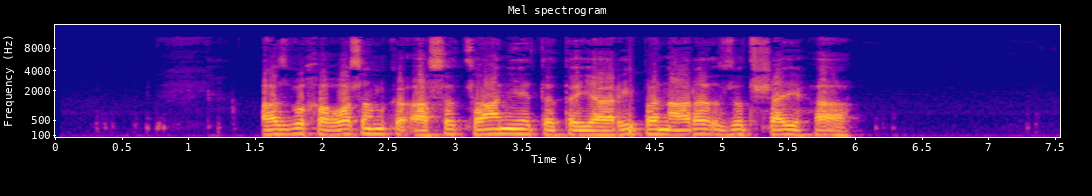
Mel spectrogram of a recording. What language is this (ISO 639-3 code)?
oru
